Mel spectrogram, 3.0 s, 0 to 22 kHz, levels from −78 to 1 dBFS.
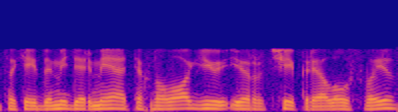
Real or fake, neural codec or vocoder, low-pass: real; none; 3.6 kHz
